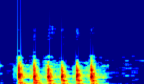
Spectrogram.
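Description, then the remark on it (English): Six firm, evenly spaced knocks on a locked wooden apartment door in quick succession, fairly loud, followed by silence. “The door was locked, so I knocked.”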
